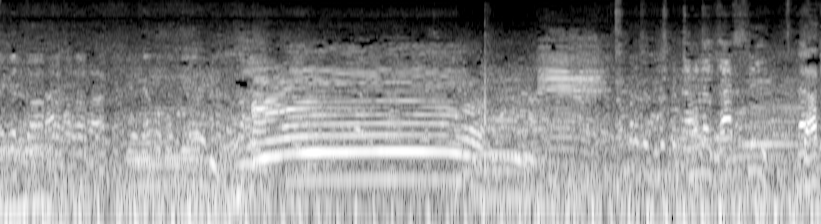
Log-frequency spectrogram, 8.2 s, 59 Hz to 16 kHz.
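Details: Improved-breed dairy cow at Aftabganj cattle market, Dinajpur, 17 June 2025; a long steady moo of about two seconds with rich harmonics, followed by a shorter low, over crowd chatter.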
